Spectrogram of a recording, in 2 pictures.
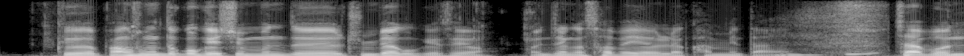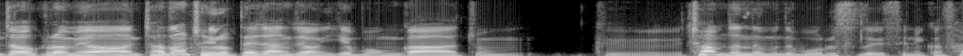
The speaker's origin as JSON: {"language": "Korean", "town": "Jinju", "region": "South Gyeongsang", "country": "South Korea", "said": "그 진주 출신의 진주남입니다."}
